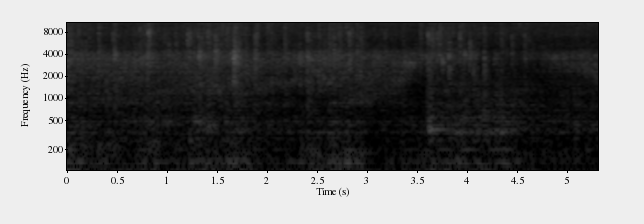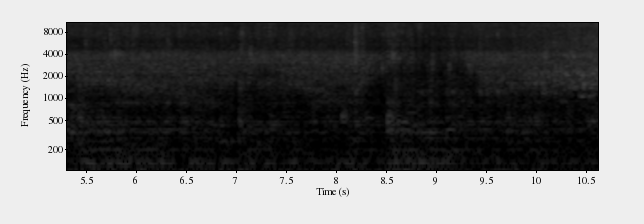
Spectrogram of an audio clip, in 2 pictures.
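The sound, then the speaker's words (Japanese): Water runs steadily while shampoo is rinsed from hair, a faint, even splashing hiss with small shifts in flow and no talking. “シャンプーを洗い落としますよ。タオルが濡れてしまわないように、ゆっくり丁寧に。”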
